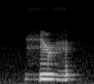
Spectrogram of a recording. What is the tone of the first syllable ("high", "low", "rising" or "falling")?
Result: high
